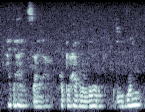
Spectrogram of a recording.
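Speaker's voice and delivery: very quiet, hushed ASMR-style half-whisper. Trying out asmr for viewers over rain sounds, asmr half-whisper. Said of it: "I'm gonna do ASMR over the rain sounds".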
